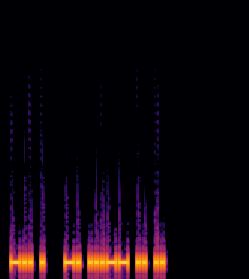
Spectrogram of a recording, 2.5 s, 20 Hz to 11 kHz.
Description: Morse code, heard as a keyed tone, about 37 wpm, 700 Hz. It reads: DE N3II
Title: USA Callsign DE Callsign - 4 Characters - 40wpm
